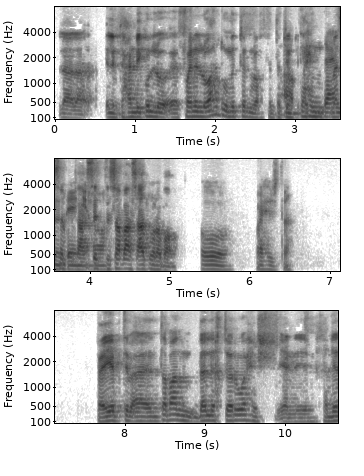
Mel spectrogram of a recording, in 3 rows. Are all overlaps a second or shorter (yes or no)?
no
